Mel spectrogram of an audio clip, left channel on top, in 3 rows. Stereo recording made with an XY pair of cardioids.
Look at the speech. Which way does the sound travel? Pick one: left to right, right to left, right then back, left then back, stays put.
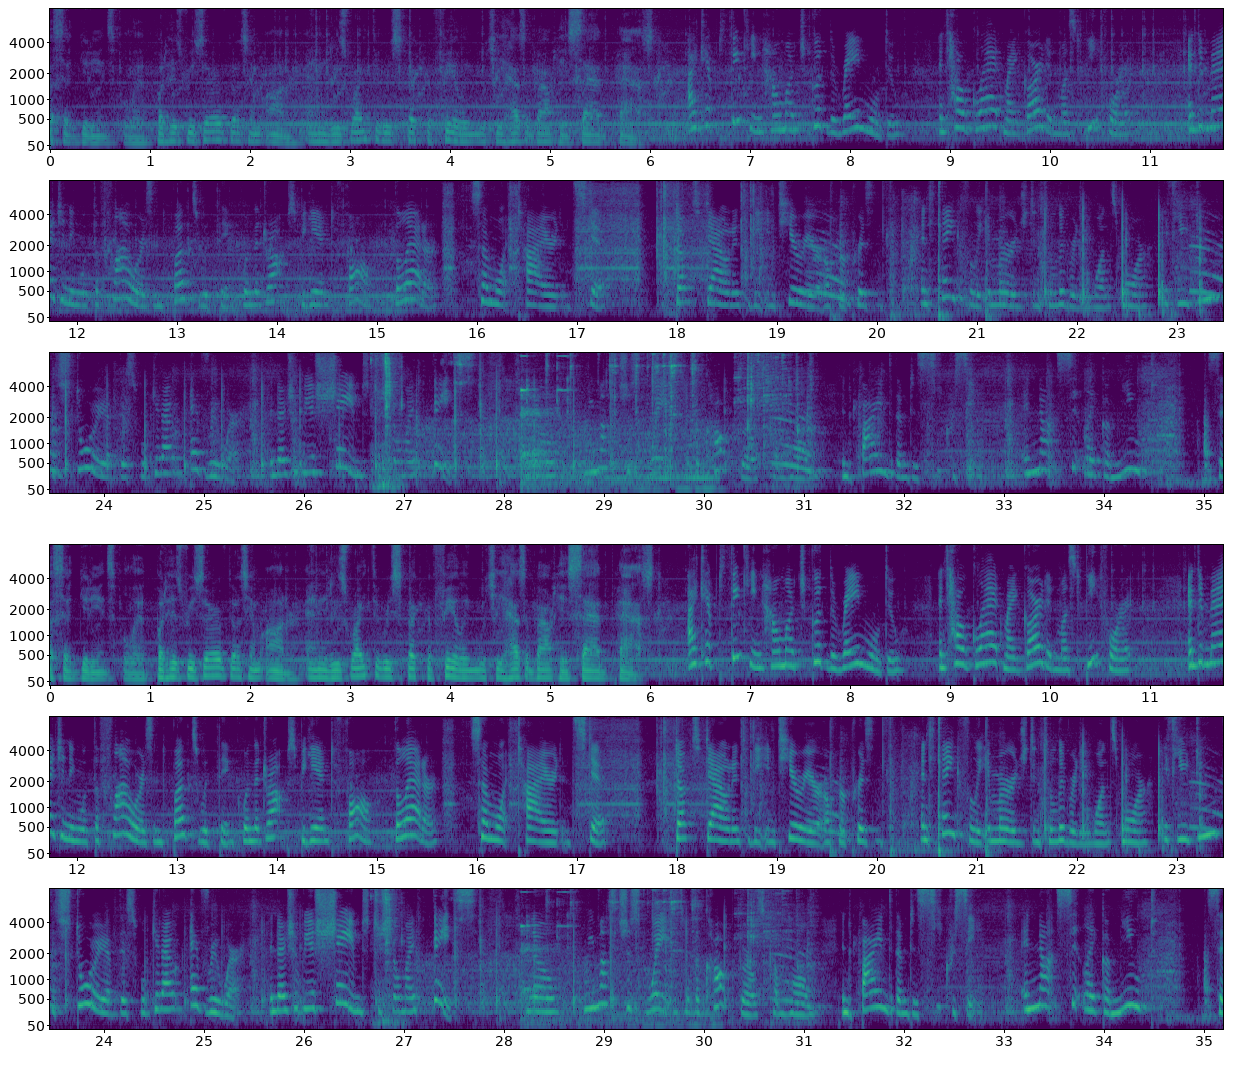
stays put.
